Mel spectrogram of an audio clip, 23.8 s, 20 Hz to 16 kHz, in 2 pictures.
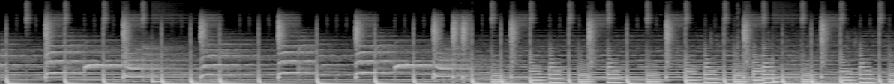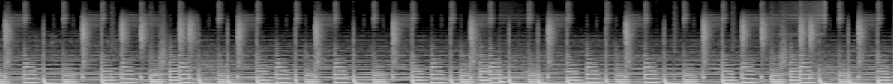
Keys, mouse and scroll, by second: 6.2 click, 6.6 click, 8.0-9.5 drag, 9.3-17.4 typing, 18.4-19.2 typing, 20.6 click.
